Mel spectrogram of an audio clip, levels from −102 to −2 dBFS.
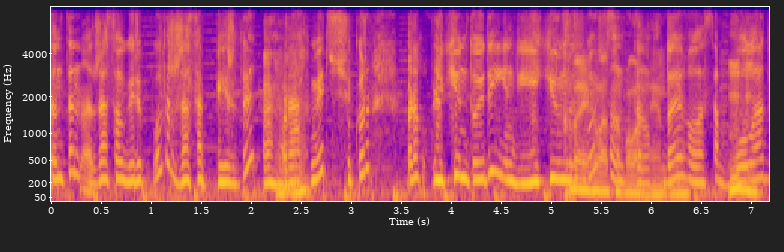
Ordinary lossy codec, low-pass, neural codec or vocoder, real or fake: none; 7.2 kHz; none; real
